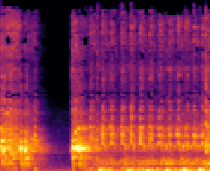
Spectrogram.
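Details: Motorcycle (Hero Plus model): short clean crank, catches within a second and settles to even idle, no grinding or whirring from the self-start motor; normal starter engagement.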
